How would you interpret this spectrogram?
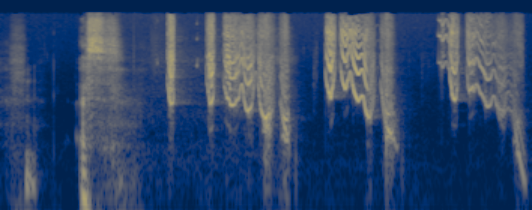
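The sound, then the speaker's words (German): A voice makes a series of high, squeaky kissing-like squeals, several short wavering bursts in quick succession with brief pauses between them, fairly loud and alone without speech. It imitates the squeak heard when Willy and Kate kiss in a children's TV series. “Es ist eher so ein Quietschen, ne? Ja, aber das kommt ihm sehr nahe.”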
